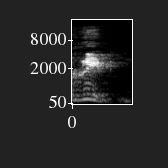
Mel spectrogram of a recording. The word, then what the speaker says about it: read: Ma'am, when that means did you read? Did first, so the second, that means next verb will be present form. But when you answered I read, the pronunciation will be read, R-E-D, read.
